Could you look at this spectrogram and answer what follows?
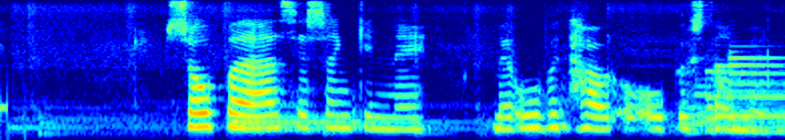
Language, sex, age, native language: Icelandic, female, 12, Icelandic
